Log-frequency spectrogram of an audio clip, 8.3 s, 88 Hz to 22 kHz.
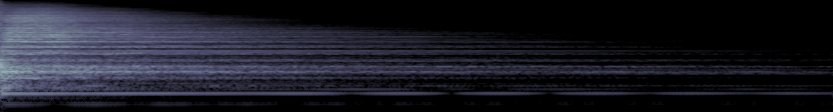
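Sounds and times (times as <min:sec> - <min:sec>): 
drum kit crash cymbal hit: 0:00.0 - 0:04.7.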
